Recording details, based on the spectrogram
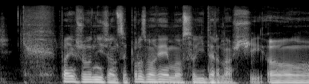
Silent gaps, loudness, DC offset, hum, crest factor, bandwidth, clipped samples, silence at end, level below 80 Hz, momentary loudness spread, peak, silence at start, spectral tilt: none; -18 LUFS; under 0.1%; none; 16 dB; 17 kHz; under 0.1%; 0 s; -34 dBFS; 9 LU; -2 dBFS; 0 s; -5 dB/octave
